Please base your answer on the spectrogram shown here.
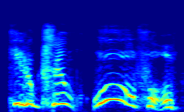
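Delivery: very high, slow, hysterical wail; a horrified woman losing control; high, shaking hysterical cry. A narrator's reading. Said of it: "voice rose hysterically".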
